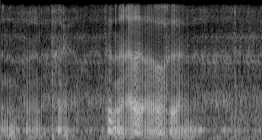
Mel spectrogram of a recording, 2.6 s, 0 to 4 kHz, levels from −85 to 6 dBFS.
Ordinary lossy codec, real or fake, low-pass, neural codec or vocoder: none; fake; 3.6 kHz; autoencoder, 22.05 kHz, a latent of 192 numbers a frame, VITS, trained on many speakers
